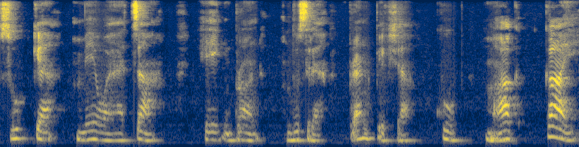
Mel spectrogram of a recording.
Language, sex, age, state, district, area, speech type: Marathi, male, 30-45, Maharashtra, Buldhana, rural, read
